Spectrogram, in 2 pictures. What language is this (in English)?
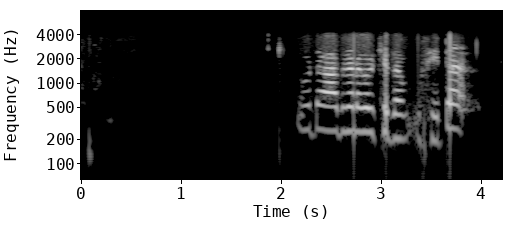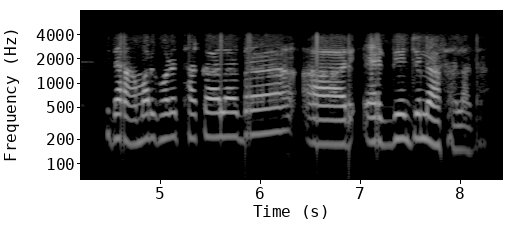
Bangla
